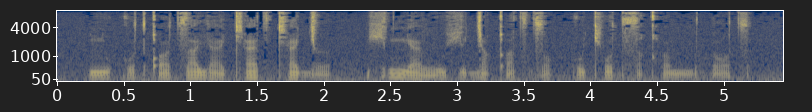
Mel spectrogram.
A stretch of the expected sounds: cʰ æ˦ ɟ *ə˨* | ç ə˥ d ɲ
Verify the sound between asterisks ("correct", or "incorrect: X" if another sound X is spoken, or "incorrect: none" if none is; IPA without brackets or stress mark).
incorrect: ə˩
